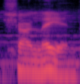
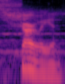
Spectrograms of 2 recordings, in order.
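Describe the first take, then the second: First: The name ends with a long 'een' sound. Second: The name ends with an 'ee-an' sound. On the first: The speaker calls it wrong. "It really looks like Charlene" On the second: The speaker calls it right. "That's how you pronounce it"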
